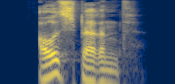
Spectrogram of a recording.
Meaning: present participle of aussperren
- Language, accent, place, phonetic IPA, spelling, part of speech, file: German, Germany, Berlin, [ˈaʊ̯sˌʃpɛʁənt], aussperrend, verb, De-aussperrend.ogg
